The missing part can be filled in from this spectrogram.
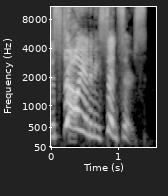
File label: Attack Sensors, Female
